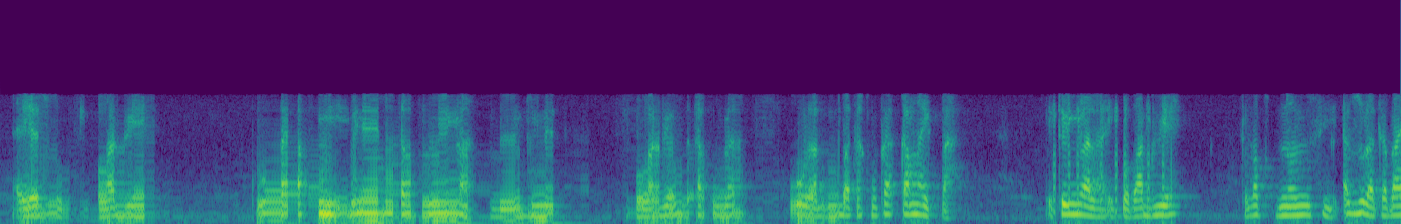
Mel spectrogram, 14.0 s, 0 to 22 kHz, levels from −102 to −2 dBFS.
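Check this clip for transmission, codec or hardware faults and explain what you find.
Three faults are present: GSM full-rate coding across the whole recording, a robotic buzz over the first eight seconds, and a burst of GSM signalling interference near the end.

GSM full-rate codec, throughout. The encoder models the vocal tract as a filter and excites it with a sparse, regularly spaced pulse train, discarding most of the excitation detail, and the quality fits a 13 kbps full-rate stream. The speech carries the codec's plainly audible gravelly, buzzy roughness, and the band is cut off above about 3.8 kHz, so sibilants and upper harmonics are missing and the voice sounds thin and boxed in.

Robotic sound from repeated short buffers, 0.02 to 8.39 s. The speech turns into a rigid metallic drone with a steady 66.8 Hz buzz underneath. That buzz rate implies a segment about 15 ms long being replayed. 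The likely cause is audio arriving too late, with playback filling the gaps by looping the last short buffer while the real material is dropped. Roughly half of the audio in this stretch appears to be repeats, so the speech is only loosely followed.

GSM signalling bursts, 10.54 to 11.72 s. A nearby 2G handset exchanging signalling with the network transmits in brief radio bursts, and the audio circuitry rectifies them into sound. The result is a galloping dit-dit-dit of short buzzes repeating at 216.7 Hz, sitting only about 5 dB below the speech for just over a second.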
